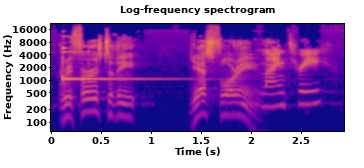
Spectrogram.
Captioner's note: ping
